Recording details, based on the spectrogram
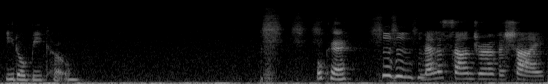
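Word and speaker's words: Etobicoke: suburb in Toronto pronounced Ito Biko what what it's Ido Biko even though the last part is called Coke it's Ido Biko okay another Sandra the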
